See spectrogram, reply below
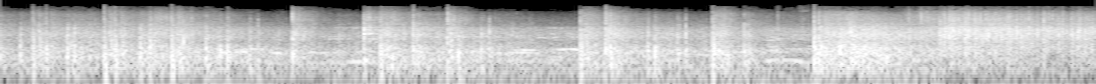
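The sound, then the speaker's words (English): Repeated sharp bangs and crackling bursts of firework mortars (Roman candle blasters) going off at irregular intervals during unrest in France, fired horizontally at police, loud over a constant roar of crowd noise and shouting voices. “Many people are armed with firework mortars, so Roman candle blasters, which should be fired from the ground up into the sky for major pyrotechnics, are actually being fired horizontally at police.”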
